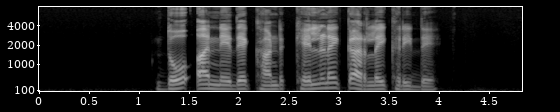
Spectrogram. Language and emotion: Punjabi, neutral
